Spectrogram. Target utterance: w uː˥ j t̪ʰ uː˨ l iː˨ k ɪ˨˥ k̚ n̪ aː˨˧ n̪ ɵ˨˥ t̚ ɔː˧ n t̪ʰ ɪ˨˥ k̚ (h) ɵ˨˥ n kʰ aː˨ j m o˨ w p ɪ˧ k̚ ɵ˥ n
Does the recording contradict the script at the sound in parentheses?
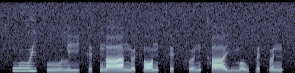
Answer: yes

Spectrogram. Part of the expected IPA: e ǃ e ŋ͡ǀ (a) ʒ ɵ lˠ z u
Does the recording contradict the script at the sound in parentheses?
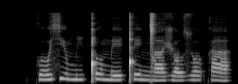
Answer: no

